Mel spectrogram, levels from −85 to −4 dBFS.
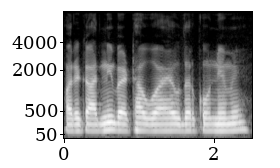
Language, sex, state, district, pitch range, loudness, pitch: Hindi, male, Uttar Pradesh, Lucknow, 115-120 Hz, -11 LUFS, 115 Hz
